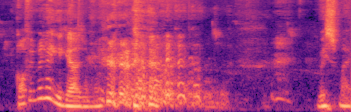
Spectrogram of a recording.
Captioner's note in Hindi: हंसी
